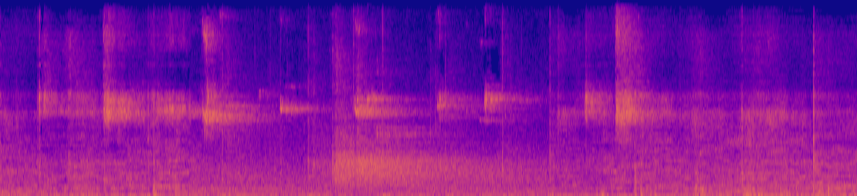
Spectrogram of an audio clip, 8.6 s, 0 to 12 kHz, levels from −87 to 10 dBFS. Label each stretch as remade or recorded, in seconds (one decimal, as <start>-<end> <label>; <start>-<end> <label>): 0.0-1.9 remade; 1.9-5.5 recorded; 5.5-8.6 remade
